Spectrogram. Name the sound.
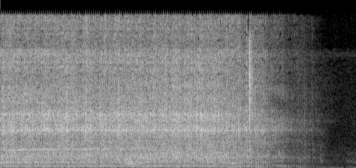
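mixer grinder blending mango juice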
